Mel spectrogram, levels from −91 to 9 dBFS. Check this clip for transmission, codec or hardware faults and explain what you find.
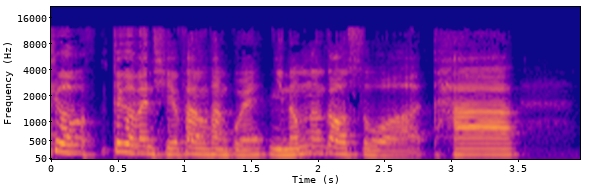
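There's one fault here, a Bluetooth SBC bit pool drop running from 0.74 s right through to the end of the speech. The link looks to have got congested, so the encoder cut its bit budget, which fits a fall from a bit pool of 31 down to around 14, near 99 kbps. With so few bits the top sub-bands get starved and everything else is quantised coarsely, so from that point the treble goes dull and a gritty noise creeps in underneath.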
